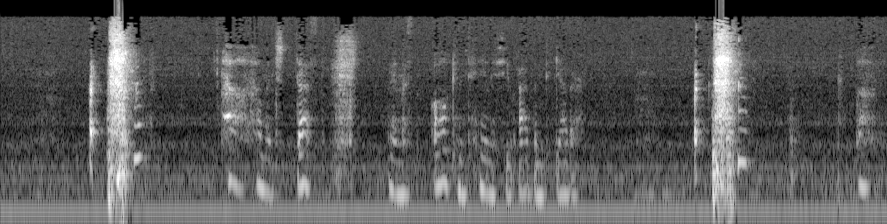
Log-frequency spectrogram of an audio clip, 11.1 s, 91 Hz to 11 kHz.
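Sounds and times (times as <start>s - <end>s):
low steady hum: 0.0s - 11.0s
single loud sharp sneeze set off by dust from books: 1.1s - 1.9s, 8.7s - 9.4s
speech: 1.1s - 2.0s, 2.8s - 4.0s, 4.8s - 7.4s, 8.7s - 9.5s.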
